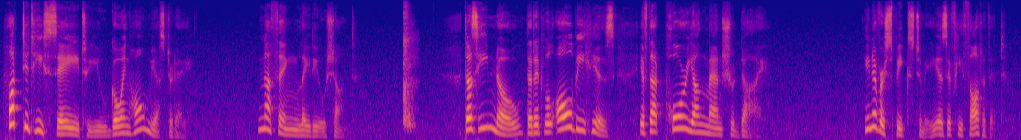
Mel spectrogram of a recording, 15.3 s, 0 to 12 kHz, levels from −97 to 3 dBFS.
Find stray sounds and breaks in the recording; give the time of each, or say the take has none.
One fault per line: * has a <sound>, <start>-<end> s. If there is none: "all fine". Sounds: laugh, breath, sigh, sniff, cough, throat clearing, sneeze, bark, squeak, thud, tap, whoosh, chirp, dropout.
* has a sniff, 6.0-6.3 s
